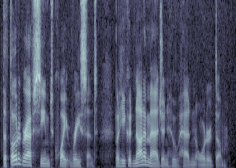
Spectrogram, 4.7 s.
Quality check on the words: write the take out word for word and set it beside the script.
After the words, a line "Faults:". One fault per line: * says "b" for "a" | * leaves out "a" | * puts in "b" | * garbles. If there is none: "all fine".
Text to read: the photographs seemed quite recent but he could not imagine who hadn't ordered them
the photographs seemed quite recent but he could not imagine who hadn't ordered them
Faults:
all fine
